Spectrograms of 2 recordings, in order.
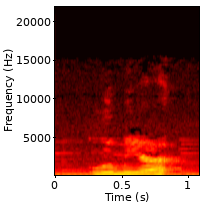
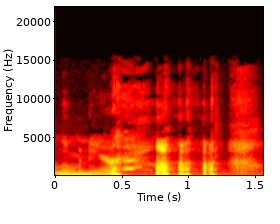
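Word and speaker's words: Lumière: I couldn't get it Lumiere Lumiere not Luminaire Lumiere and this is um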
